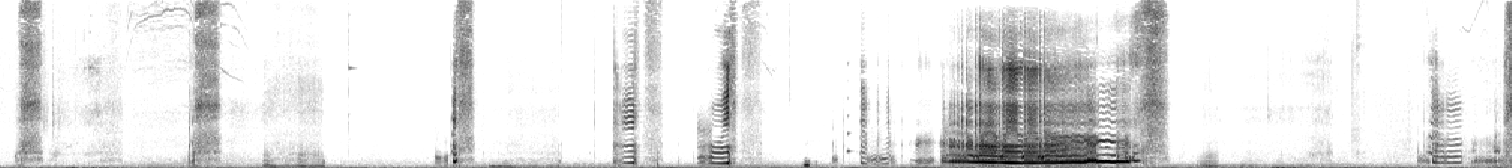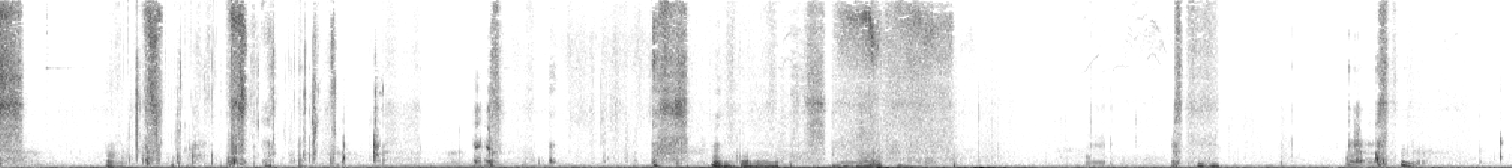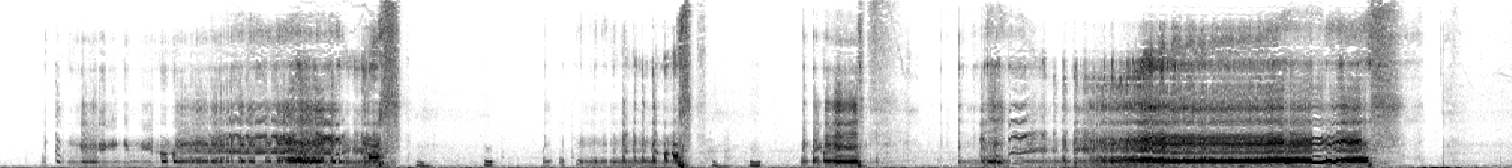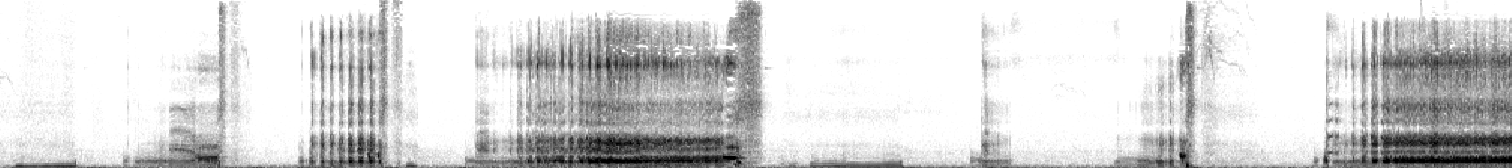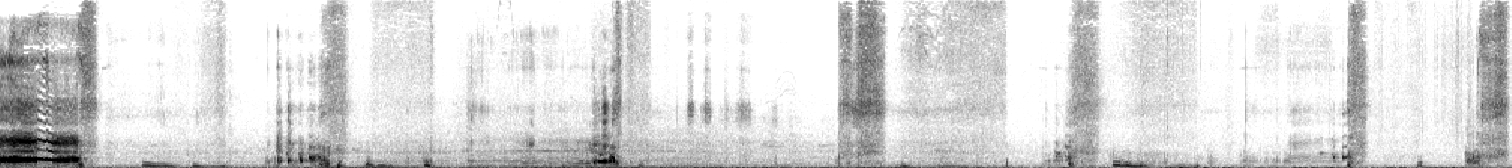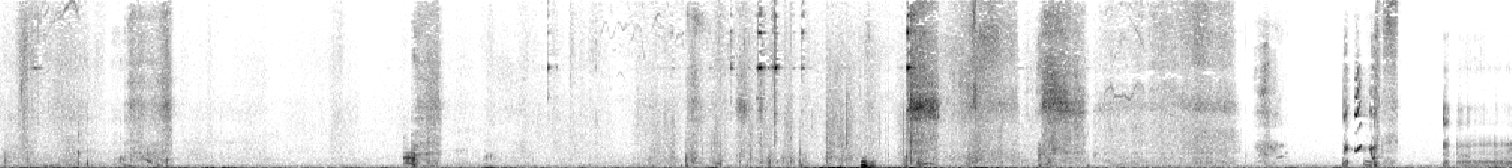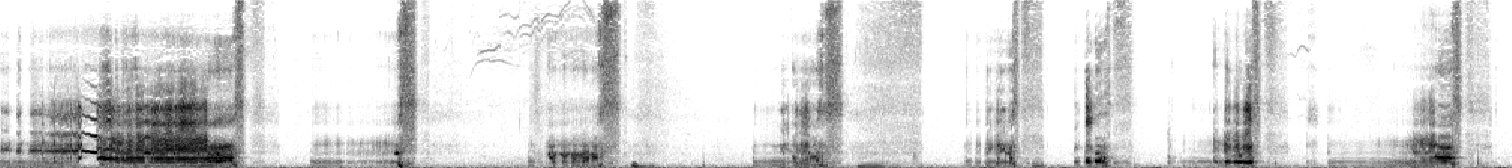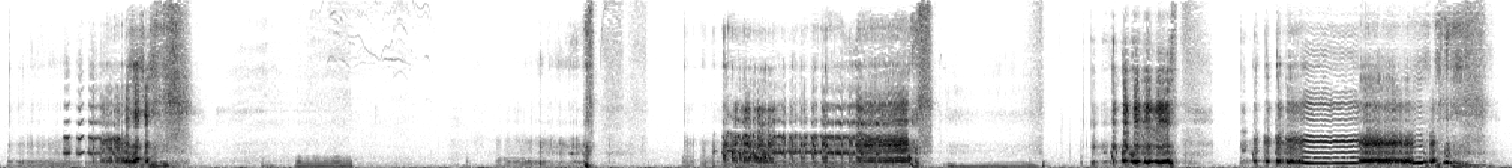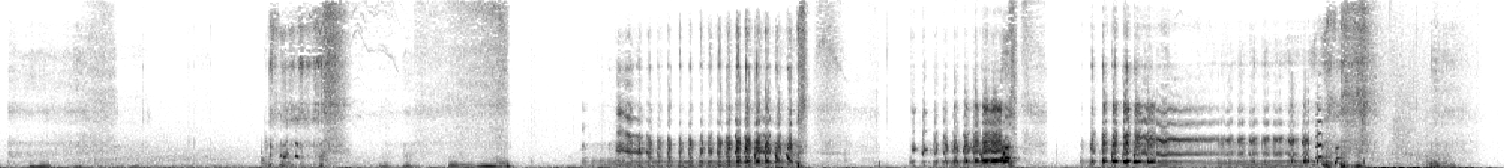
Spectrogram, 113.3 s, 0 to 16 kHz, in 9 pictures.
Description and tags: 02 A pug weeps 1:14:2008
A small pug makes strange whining sounds. Recorded with built-ins on a Sony D-50, close.
whine, dog, pug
